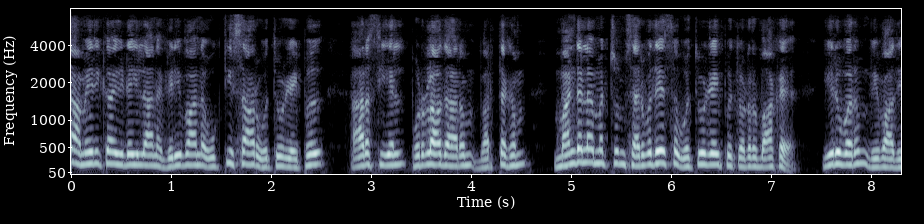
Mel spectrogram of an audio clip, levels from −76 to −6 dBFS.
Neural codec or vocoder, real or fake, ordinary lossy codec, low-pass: codec, 16 kHz, 4.8 kbps, FACodec; fake; AAC, 32 kbps; 7.2 kHz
